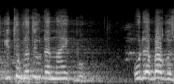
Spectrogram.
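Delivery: normal talking voice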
